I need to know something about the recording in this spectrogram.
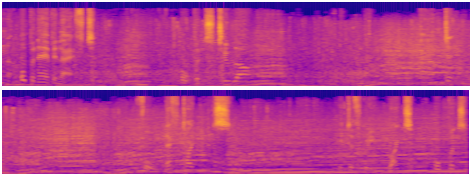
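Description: A car engine revs up and down loudly as it races.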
